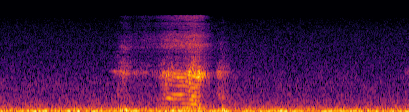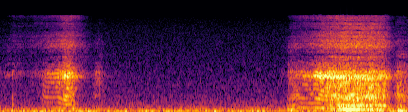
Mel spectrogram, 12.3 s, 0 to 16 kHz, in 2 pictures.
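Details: Snoring during sleep: three rattling snores, one on each breath in, about 13 breaths a minute, with quiet breathing between them in a still room.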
